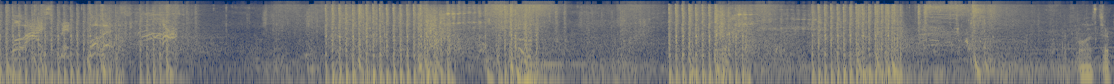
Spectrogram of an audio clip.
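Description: Bursts of automatic gunfire in Deep Rock Galactic, loud rapid rattles broken by short lulls across the stretch, mixed with clanking action sounds and scattered game voices.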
